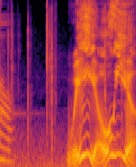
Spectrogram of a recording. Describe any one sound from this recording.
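A young man speaks cheerfully.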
